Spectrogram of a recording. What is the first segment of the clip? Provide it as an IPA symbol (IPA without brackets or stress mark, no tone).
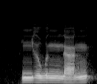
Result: ɲ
